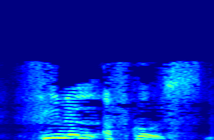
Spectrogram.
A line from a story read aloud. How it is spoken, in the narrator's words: the gent shot back angrily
